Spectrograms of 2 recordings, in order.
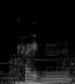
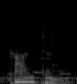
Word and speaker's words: chitin: In British English, it is normally said as ky-ten.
